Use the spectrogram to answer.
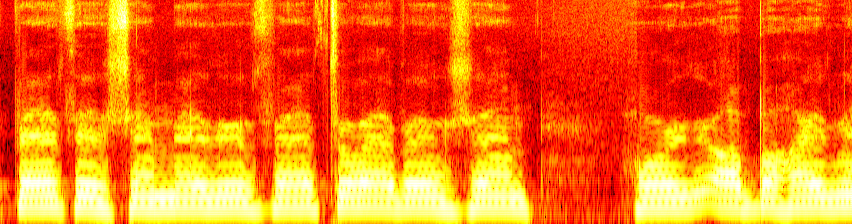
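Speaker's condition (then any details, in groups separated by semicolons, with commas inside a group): ALS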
